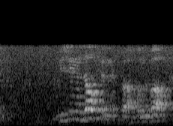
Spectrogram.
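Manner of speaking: usual speaking voice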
